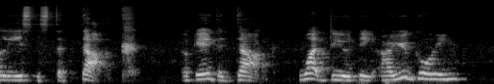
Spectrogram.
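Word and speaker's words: DUKW: that i'm going to share with you is duck d-u-k-w okay d-u-k-w this is pronounced as dark okay you can find this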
